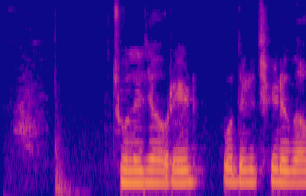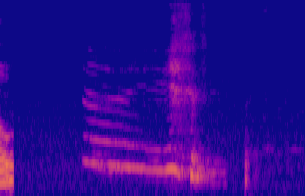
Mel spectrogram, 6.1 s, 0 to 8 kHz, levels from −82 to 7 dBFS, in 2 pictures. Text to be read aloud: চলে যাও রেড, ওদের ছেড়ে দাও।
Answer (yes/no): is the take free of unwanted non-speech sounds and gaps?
no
